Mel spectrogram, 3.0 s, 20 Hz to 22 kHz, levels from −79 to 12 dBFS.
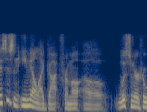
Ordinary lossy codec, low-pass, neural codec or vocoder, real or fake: AAC, 32 kbps; 7.2 kHz; codec, 16 kHz, about 1 kbps, DyCAST, with the encoder's durations; fake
